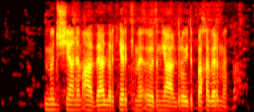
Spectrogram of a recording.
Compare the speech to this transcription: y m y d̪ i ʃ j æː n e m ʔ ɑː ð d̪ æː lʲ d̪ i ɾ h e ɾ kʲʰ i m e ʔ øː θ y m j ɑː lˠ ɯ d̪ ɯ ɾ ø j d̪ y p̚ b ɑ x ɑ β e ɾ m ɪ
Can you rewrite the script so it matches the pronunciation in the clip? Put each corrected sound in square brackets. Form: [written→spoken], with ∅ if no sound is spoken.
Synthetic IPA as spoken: y m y d̪ [i→y] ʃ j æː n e m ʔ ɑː ð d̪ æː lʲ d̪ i ɾ h e ɾ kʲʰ i m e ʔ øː [θ→ð] y [m→ŋ] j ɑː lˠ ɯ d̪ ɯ ɾ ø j d̪ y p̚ b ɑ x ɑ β e ɾ m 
